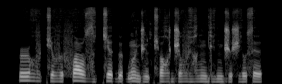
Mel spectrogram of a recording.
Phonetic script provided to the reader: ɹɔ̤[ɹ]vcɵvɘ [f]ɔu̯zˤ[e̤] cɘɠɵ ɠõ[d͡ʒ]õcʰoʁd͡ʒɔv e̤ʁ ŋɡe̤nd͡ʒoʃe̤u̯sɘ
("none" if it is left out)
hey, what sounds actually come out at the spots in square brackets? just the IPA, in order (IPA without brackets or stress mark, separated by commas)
none, f, e̤, d͡ʒ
